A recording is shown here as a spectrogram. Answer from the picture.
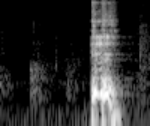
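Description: A person clears their throat once, loudly and briefly, a little over a second in.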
